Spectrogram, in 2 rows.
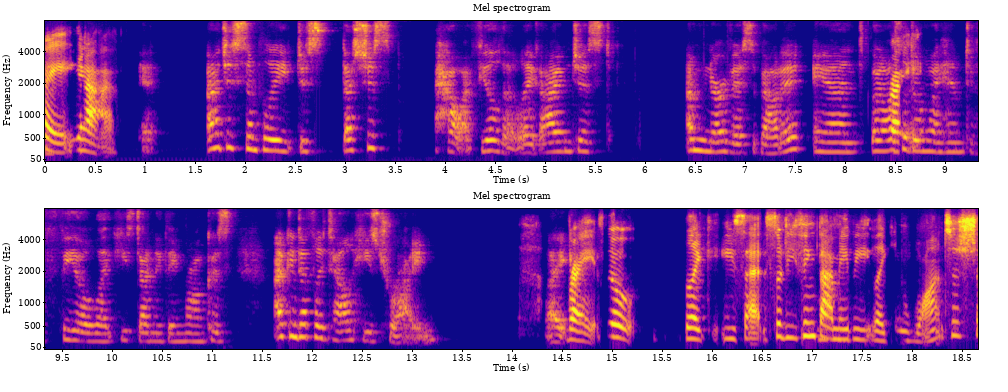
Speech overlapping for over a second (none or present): none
